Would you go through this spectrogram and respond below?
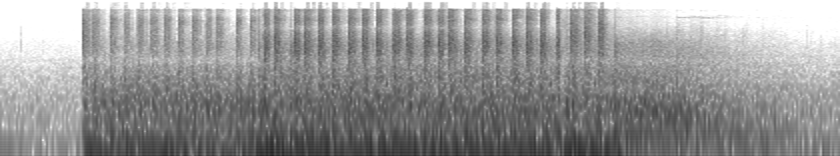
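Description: Automatic gunfire in the VR shooter Onward during a competitive VRML match, a dense sustained burst of rapid shots lasting about three seconds, loud and close, then fading out.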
